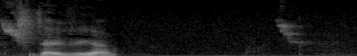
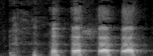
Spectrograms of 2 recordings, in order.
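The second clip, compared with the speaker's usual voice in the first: high loud laugh bursting out; real open laughter; 8 semitones higher, 18 dB louder than usual. Real, not acted. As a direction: crack up at the joke.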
